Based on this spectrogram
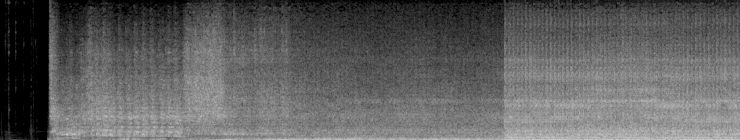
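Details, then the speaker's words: Vintage Chevy conversion van, cold start: loud, uneven clattering knock that goes away once warm; owner thinks power steering or some accessory. "the good news is once this van warms up whatever noise that is which i don't think it's the internet it's like the power steering or some accessory it goes away"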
